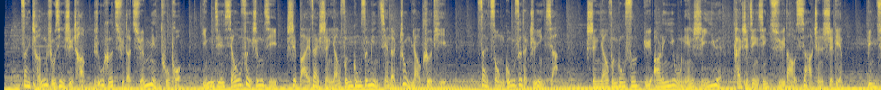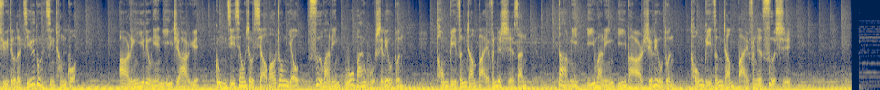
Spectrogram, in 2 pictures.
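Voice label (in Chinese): 国语 男声 宣传片 大气起伏 大气浑厚磁性 沉稳; 沈阳公司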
